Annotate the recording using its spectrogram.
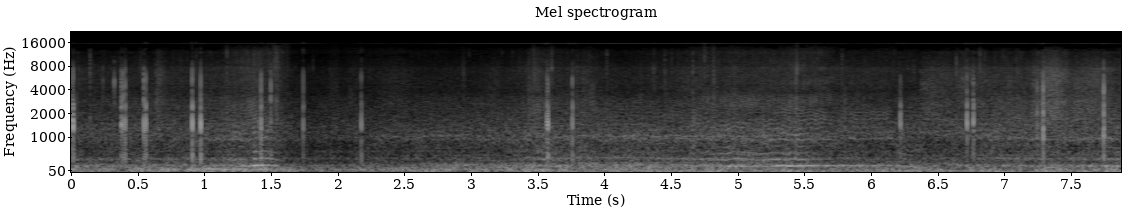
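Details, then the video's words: Foraging honey bees working white lavender for nectar and pollen: a continuous low droning hum with gliding pitch as bees fly past, overlaid by scattered clicks and squeaks of leather gloves. "Bees at Work: Collecting nectar and pollen from lavender"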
